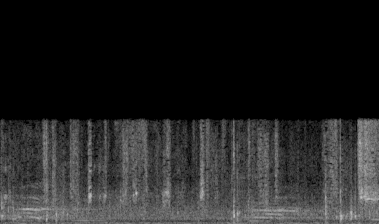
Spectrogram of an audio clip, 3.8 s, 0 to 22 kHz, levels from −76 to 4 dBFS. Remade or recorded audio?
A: recorded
